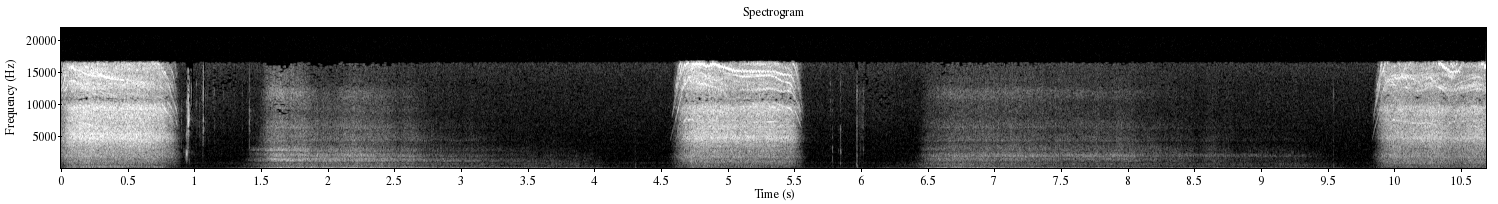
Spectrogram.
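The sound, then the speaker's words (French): Slow, deep breaths taken with eyes closed, each a long airy rush of inhaling or exhaling alternating with shorter, sharper hissing bursts, repeating a few times with no talk. “j'ai les yeux fermés, j'ai pris quelques respirations”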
